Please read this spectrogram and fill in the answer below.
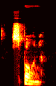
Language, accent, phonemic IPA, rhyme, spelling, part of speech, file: English, Southern England, /spɔːn/, -ɔːn, spawn, verb / noun, LL-Q1860 (eng)-spawn.wav
- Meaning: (verb) 1. To produce or deposit (eggs) in water 2. To generate, bring into being, especially nonmammalian beings in very large numbers 3. To bring forth in general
